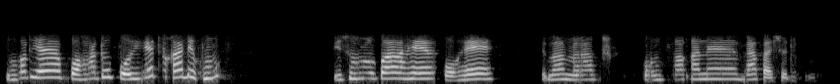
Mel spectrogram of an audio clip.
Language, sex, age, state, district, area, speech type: Assamese, female, 45-60, Assam, Sivasagar, rural, conversation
